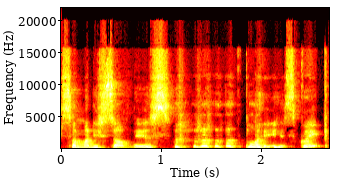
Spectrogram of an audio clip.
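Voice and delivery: very high laughing voice close to tears. Speaker talking about the kids, laughing, holding back tears. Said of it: "I'm trying not to cry. That's why I keep laughing".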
